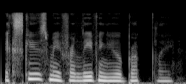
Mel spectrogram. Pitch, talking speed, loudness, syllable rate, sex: 180 Hz, 195 wpm, -15 LUFS, 6.6 syllables/s, female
